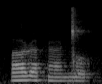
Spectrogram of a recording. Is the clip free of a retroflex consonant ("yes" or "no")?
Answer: no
